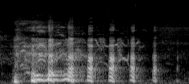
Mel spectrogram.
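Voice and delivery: high, loud burst of laughter; real amused laugh. Real, not acted. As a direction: burst out laughing at your own joke. Joking about escaping in style.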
